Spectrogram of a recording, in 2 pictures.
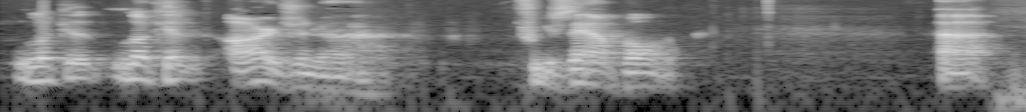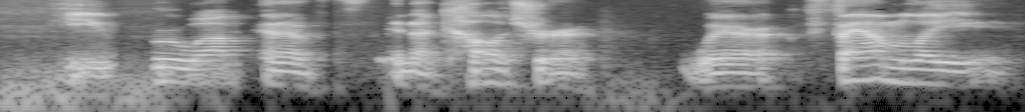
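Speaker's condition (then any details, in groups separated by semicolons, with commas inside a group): Aphasia; speech stops, and things like that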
